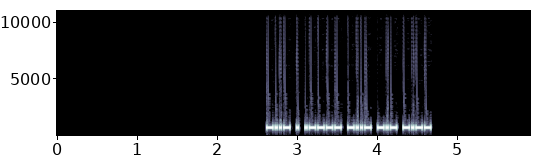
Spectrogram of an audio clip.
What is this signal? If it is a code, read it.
Morse code, heard as a keyed tone, about 46 wpm, 700 Hz. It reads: XE1XKY
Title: DXCC-100 Call Signs - 6 Characters - Repeated 3x - 45wpm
